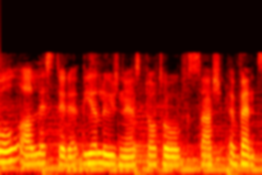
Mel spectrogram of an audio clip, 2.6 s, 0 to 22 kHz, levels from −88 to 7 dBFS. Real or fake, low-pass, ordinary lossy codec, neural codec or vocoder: real; 7.2 kHz; MP3, 64 kbps; none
